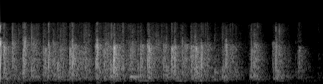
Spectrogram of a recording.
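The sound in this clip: Audience applause welcoming a speaker to the stage, a dense patter of many hands clapping for about three seconds, fairly soft and thinning out at the end.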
